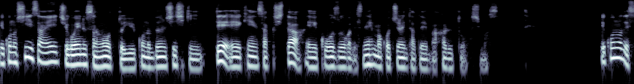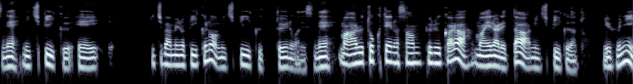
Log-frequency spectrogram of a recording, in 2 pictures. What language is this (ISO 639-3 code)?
jpn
